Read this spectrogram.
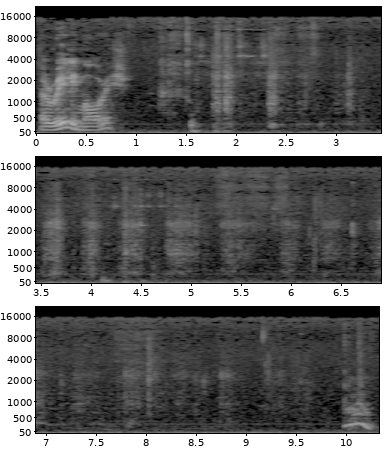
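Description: A man crunches a crisp while chewing.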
